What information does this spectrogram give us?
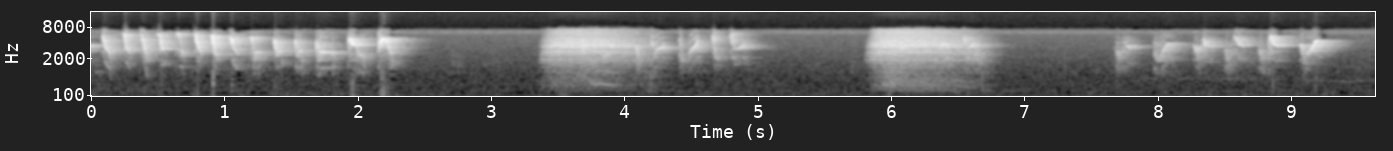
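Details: Yellow-bellied Prinia youngster from Palembang learning its song: a rapid rhythmic series of high chirps, two rasping buzzes each followed by short chirp runs, and a final chirping burst.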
